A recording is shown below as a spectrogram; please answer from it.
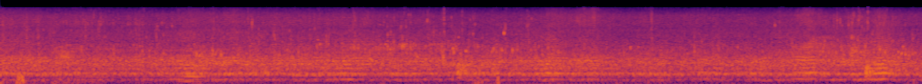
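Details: Many honey bees hum steadily at freshly installed beehives as they are fed, a smooth, unbroken buzz with occasional soft taps from hive work.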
